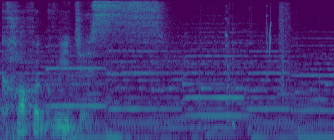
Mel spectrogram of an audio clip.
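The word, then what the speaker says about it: Cofagrigus: Yamask and Coffagregious. Pretty sure that's how you pronounce that. Like egregious and coffin.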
